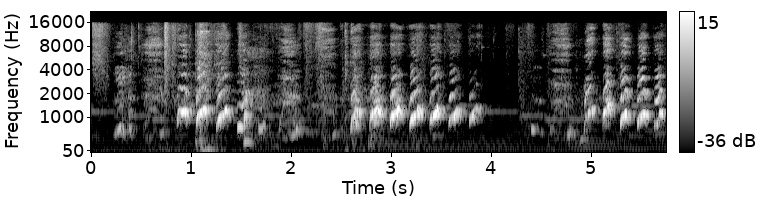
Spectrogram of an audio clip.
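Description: Stifled giggling in three quick bouts of rapid 'heh-heh' bursts, about a second in, around three seconds in and near the end, with faint music underneath.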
